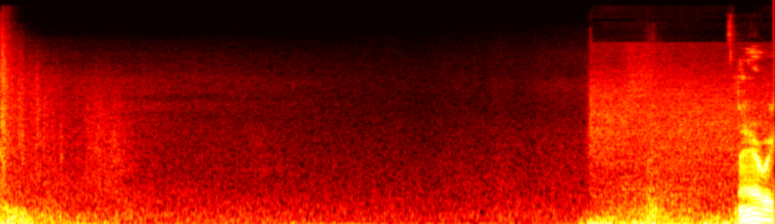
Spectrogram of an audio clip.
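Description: Naval gunfire in the video game Ultimate Admiral: Dreadnoughts: a deep booming salvo rolls out at the start, a low rumbling wash lingers, then a heavy burst of shell impacts and explosions swells loud toward the end.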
